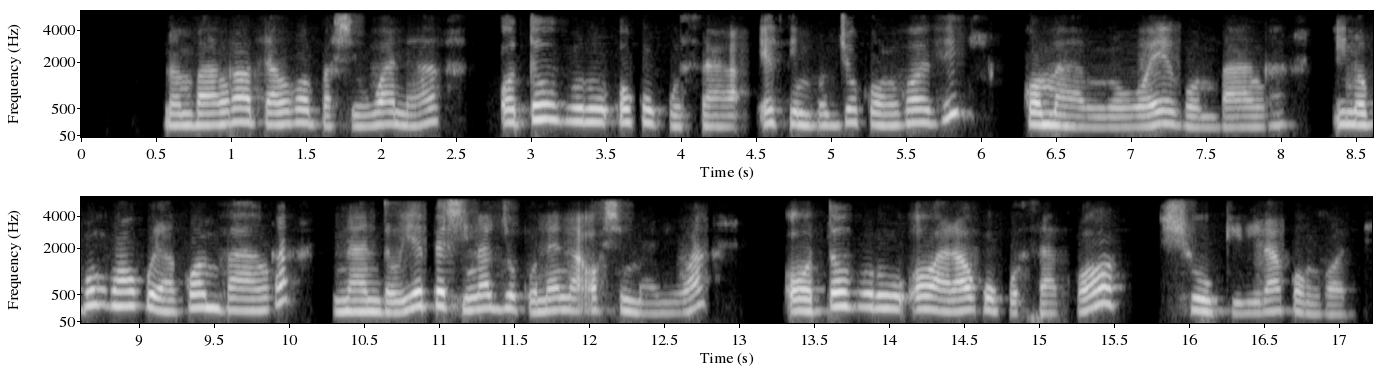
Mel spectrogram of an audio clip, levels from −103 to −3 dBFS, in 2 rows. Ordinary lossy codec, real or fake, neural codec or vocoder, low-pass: AAC, 32 kbps; fake; codec, 24 kHz, 6 kbps, HILCodec; 5.4 kHz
